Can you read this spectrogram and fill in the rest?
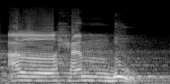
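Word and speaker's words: الحمد: Kemudian lam sukun pada kalimat alhamdu. Kita qalqalahkan. Salah. Yang benar kan alhamdu. Tetapi kalau kita qalqalah ale. Walaupun nggak sampai ale banget, hanya terdengar sendiri qalqalahnya itu termasuk al-lahnu al-khafi. Alhamdu hada khata, atau ini salah. Yang betul bagaimana Ustadz? Yang betul alhamdu, nggak ada qalqalah di sana.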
